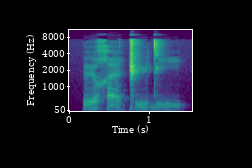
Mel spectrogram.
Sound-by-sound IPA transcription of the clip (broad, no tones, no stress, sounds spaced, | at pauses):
ø χ æ ǁ y d i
